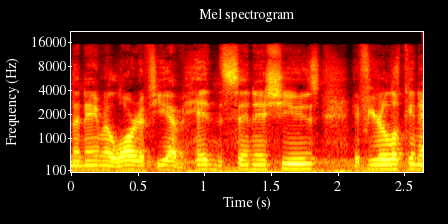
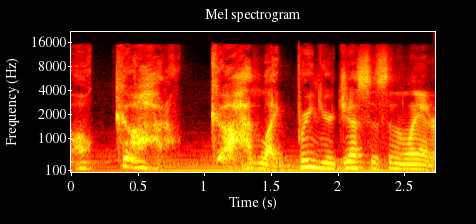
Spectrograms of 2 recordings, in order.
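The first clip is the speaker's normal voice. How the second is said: mock tearful, weeping, begging, pleading voice; 3 semitones higher than usual. Speaker retells praying with a man on a Zoom call, reenacting weeping prayer. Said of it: "I just started weeping like".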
